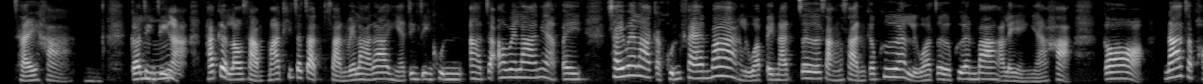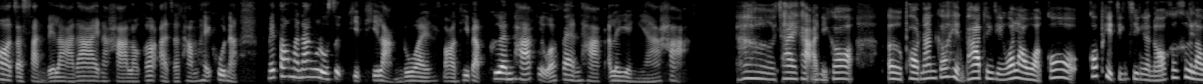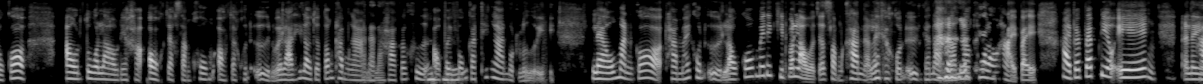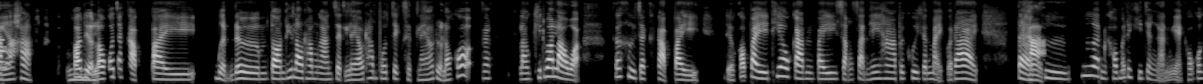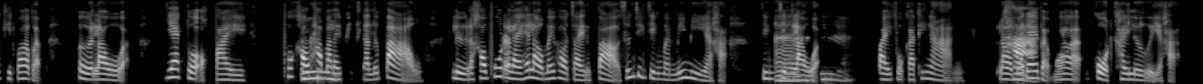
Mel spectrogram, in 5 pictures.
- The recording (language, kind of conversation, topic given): Thai, advice, คุณควรทำอย่างไรเมื่อรู้สึกผิดที่ต้องเว้นระยะห่างจากคนรอบตัวเพื่อโฟกัสงาน?
- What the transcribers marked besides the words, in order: tsk; laughing while speaking: "อะไร"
